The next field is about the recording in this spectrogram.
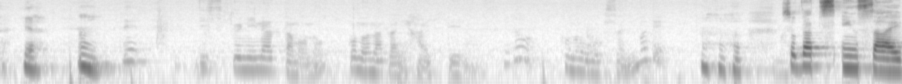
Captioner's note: speaking japanese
